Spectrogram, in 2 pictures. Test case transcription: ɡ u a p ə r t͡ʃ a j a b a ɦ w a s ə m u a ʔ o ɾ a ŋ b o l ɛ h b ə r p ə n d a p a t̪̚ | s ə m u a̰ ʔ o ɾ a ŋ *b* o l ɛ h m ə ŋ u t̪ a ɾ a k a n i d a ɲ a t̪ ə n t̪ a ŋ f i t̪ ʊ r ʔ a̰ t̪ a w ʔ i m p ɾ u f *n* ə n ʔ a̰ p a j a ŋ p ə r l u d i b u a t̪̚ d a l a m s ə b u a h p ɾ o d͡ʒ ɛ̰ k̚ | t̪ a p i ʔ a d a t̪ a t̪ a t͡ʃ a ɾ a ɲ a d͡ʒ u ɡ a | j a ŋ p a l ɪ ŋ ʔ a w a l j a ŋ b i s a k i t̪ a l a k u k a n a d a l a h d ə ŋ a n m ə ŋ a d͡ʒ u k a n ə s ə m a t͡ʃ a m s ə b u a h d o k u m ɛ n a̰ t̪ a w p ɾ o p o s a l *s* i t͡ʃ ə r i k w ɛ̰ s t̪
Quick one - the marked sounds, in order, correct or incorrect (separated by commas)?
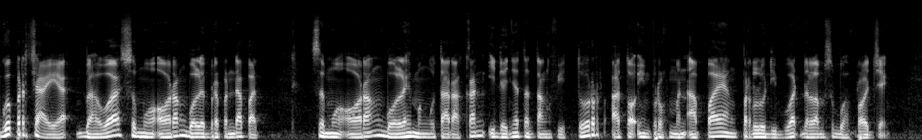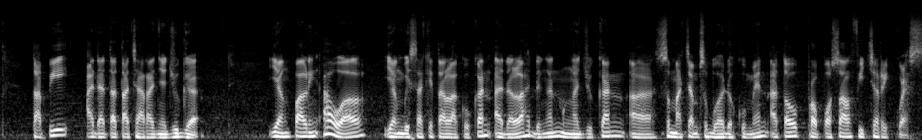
correct, incorrect, incorrect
